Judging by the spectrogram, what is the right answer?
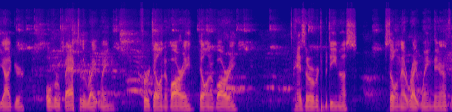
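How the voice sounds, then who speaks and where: Man calling live basketball over gym noise. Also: lowish voice. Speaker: play-by-play radio sports commentator. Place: indoor gymnasium during a basketball game. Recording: noisy live gym broadcast. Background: loud gym ambience, bouncing basketball.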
